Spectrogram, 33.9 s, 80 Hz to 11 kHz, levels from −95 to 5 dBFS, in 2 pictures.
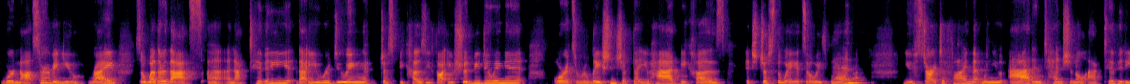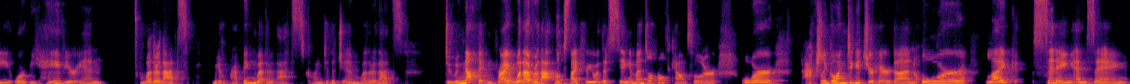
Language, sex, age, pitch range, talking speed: English, female, 20-39, 185-245 Hz, 165 wpm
